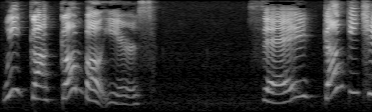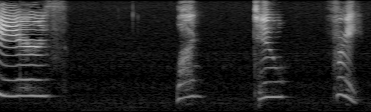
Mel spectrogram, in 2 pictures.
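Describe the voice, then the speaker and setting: A young-sounding female amateur voicing an excitable, bossy, cute cartoon girl with dramatic, exclamatory delivery. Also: very high-pitched, drawn-out words, pauses often, slight background noise, full character voice. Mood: cheerful. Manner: exclamatory, dramatic, over-enunciated. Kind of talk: amateur voice acting of cartoon lines.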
